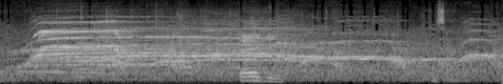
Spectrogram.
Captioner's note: attendees cheering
